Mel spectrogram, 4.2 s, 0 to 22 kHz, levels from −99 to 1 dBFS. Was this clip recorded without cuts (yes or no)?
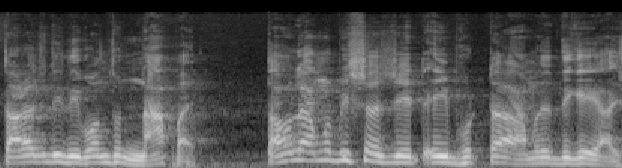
yes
